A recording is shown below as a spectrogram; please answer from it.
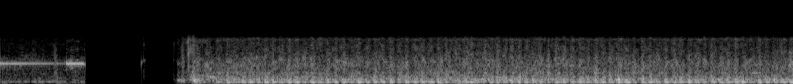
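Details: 1993 Chevrolet Camaro 3.4 SFI, won't start for a month despite having fuel: chime, then steady cranking that never fires or catches; crank-no-start.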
